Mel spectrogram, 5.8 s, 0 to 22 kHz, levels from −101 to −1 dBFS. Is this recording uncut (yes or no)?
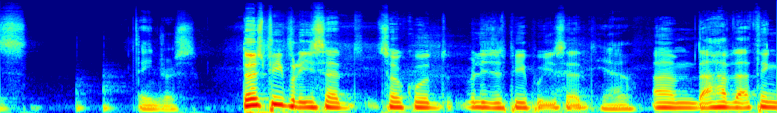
yes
